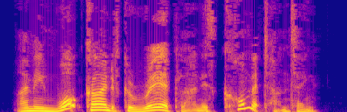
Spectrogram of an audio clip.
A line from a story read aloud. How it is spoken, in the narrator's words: He scoffed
